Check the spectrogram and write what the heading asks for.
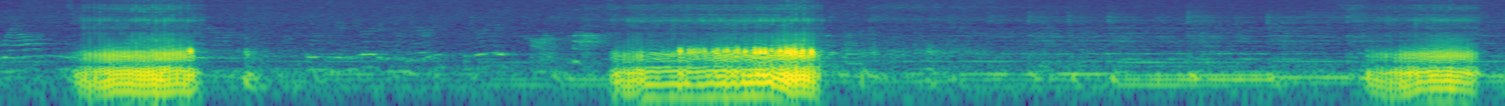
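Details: Bulldog snoring: loud, rough, rattling snores with quieter breathing between, about three snores in ten seconds.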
